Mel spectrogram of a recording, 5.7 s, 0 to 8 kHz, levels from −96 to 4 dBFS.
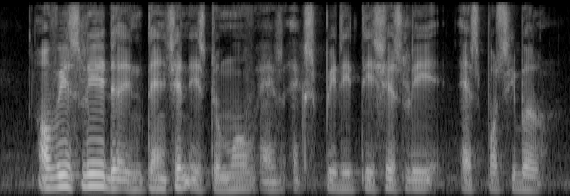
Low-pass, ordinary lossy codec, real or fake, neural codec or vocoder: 7.2 kHz; none; real; none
